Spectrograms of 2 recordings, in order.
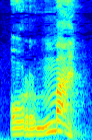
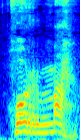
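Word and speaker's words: ormâh: Esa palabra es e es hormá. Horma, así horma como si fuera una una H, una J sutil, pero se escribe no se escribe la H ni la J, se escribe O R M A h.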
